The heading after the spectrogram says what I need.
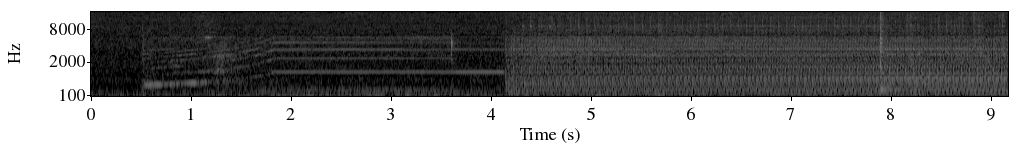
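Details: NEJE desktop laser engraver makes a grinding noise: a loud, harsh, buzzing grind over a steady motor whine.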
